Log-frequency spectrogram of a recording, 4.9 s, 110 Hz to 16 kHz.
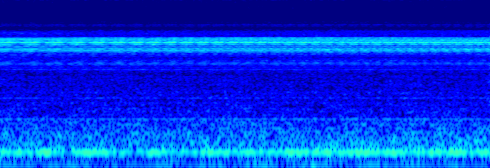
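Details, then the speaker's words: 1989 52-inch Casablanca Venus ceiling fan on high speed, control board suspected dead and only speed 3 worked: a thin, steady high-pitched buzz over a faint low hum, cause unknown. "i don't know what's going on with that noise it's really annoying though"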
